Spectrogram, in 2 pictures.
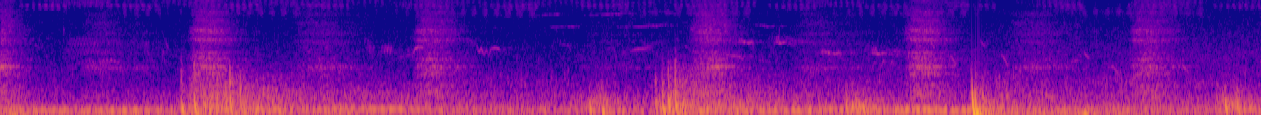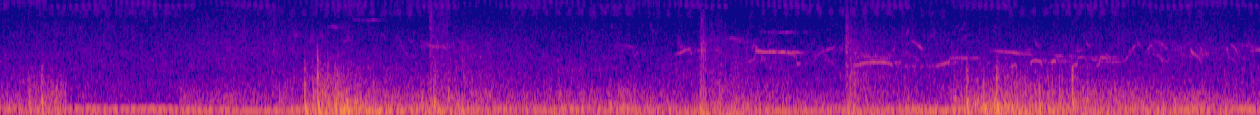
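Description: Explosions boom repeatedly in the distance.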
